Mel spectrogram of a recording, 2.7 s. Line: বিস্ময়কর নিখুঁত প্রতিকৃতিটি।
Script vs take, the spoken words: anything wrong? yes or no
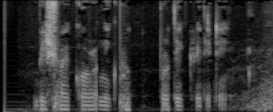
no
